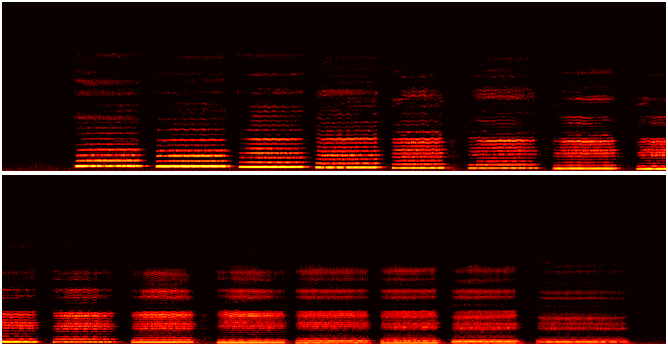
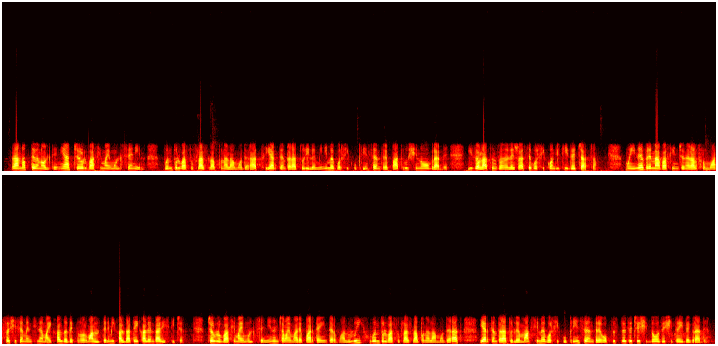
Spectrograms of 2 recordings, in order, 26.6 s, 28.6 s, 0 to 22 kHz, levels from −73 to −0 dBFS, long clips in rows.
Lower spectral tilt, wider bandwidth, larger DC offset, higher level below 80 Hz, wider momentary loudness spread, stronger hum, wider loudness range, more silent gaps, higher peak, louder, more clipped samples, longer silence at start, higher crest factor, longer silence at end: second, -3.5 dB/octave vs -5 dB/octave; first, 15 kHz vs 7.6 kHz; neither; second, -70 dBFS vs -54 dBFS; first, 19 LU vs 10 LU; neither; first, 15 LU vs 3 LU; neither; second, -8 dBFS vs 0 dBFS; second, -24 LUFS vs -19 LUFS; neither; first, 1.45 s vs 0.2 s; about the same, 16 dB vs 20 dB; first, 0.8 s vs 0.15 s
